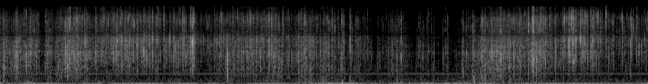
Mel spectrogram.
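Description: A clear plastic strip is folded smaller and crinkled between the fingers, giving a dense, bright crackling that rises and falls in waves with a few sharper snaps. A faint steady tone hums underneath the whole time.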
